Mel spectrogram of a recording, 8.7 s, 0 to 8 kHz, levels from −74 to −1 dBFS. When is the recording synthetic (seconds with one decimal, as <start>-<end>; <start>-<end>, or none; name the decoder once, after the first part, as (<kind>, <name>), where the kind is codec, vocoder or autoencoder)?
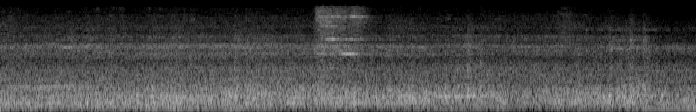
none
